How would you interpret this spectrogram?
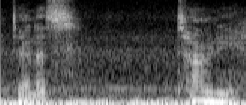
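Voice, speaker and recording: A man playing through a story game, reading it aloud and commenting casually, thinking out loud with some hesitation. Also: slow pace. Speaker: gaming video host. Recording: clear rumbling background noise.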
